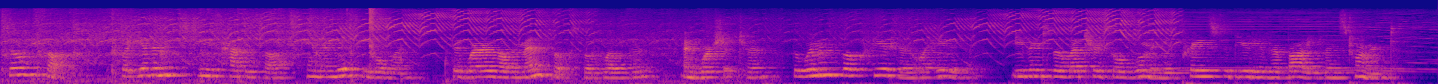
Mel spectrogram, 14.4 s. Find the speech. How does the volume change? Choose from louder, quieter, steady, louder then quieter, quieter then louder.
steady.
